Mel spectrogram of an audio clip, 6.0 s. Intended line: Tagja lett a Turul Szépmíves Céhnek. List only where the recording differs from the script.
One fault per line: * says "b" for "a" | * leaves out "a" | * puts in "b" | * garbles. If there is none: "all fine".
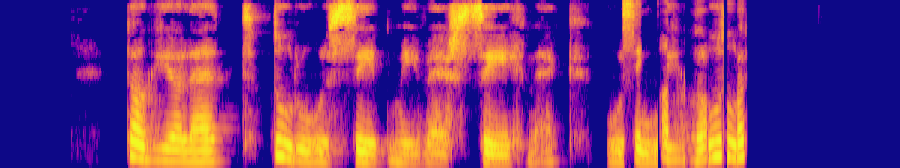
* leaves out "a"
* garbles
